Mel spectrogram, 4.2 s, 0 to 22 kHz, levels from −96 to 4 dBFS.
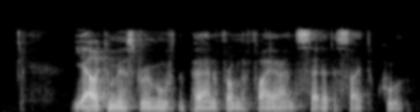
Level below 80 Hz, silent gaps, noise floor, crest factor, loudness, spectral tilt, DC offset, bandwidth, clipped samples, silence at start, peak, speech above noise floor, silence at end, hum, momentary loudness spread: -58 dBFS; none; -69 dBFS; 24 dB; -25 LUFS; -4 dB/octave; under 0.1%; 7.8 kHz; under 0.1%; 0.75 s; -4 dBFS; 43 dB; 0.2 s; none; 15 LU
